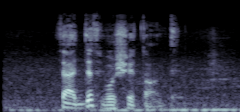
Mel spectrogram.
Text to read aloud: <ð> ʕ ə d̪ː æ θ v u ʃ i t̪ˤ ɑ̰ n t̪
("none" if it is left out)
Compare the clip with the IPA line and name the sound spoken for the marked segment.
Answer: θ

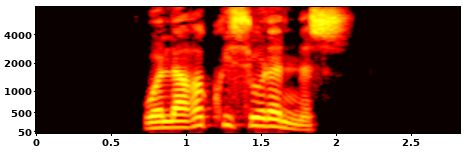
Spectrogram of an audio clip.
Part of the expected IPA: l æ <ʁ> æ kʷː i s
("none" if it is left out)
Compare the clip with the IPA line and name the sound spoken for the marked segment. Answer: ʁ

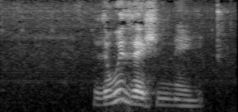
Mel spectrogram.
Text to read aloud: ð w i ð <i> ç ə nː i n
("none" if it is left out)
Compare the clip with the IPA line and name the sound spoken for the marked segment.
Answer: æ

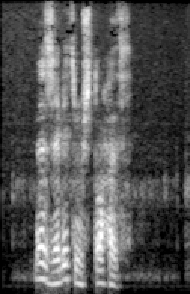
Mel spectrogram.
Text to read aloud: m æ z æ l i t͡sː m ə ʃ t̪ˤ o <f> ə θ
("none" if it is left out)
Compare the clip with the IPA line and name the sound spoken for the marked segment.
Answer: ħ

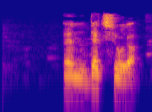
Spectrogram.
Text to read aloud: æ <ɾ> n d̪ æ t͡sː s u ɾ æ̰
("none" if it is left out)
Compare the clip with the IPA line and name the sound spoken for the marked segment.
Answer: none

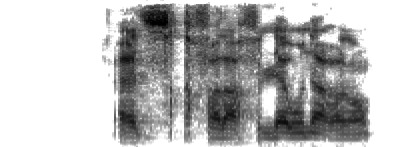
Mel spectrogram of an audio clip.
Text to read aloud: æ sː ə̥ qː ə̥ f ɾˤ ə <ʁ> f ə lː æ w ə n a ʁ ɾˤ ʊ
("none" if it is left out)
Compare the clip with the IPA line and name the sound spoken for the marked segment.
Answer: ʁ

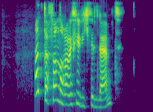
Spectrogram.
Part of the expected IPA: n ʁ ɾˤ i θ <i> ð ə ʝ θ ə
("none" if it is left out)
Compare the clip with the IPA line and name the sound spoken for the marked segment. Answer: i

